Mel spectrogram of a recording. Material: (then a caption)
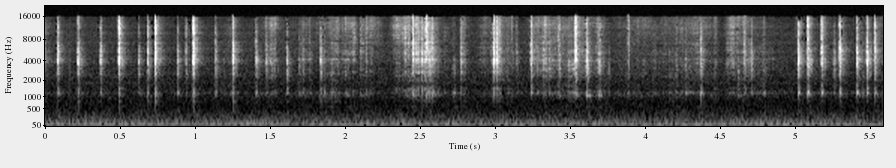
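Plastic. A hollow white and pink plastic toy wishing well with a purple arch, about 10 cm across, is held in the hands and tapped with fingertips and nails. Quick, light, clicky taps come in irregular bursts, with bright ticks over a steady low rumble.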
